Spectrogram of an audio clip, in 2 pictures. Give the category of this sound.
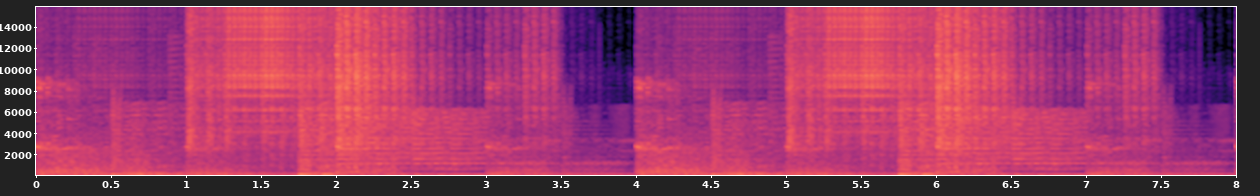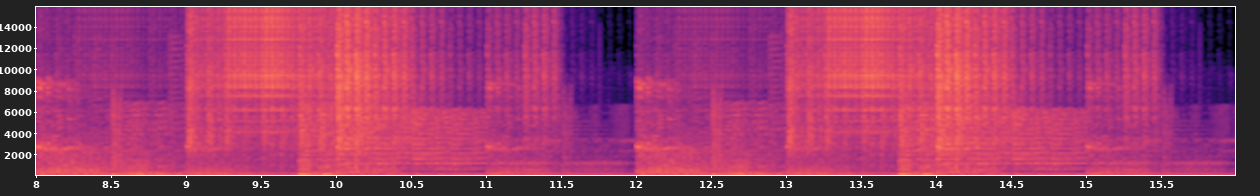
Instrument samples > Percussion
